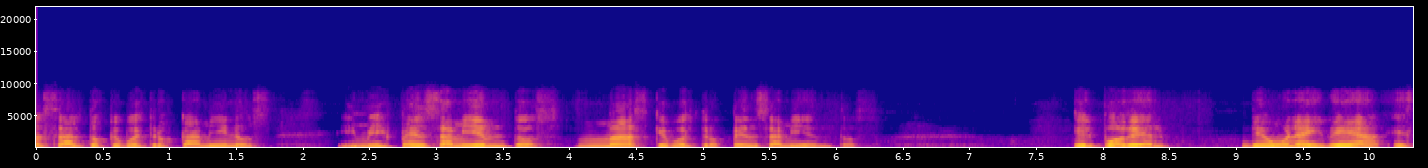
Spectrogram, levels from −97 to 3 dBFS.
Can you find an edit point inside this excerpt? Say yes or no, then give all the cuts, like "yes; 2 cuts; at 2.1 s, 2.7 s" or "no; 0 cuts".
no; 0 cuts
